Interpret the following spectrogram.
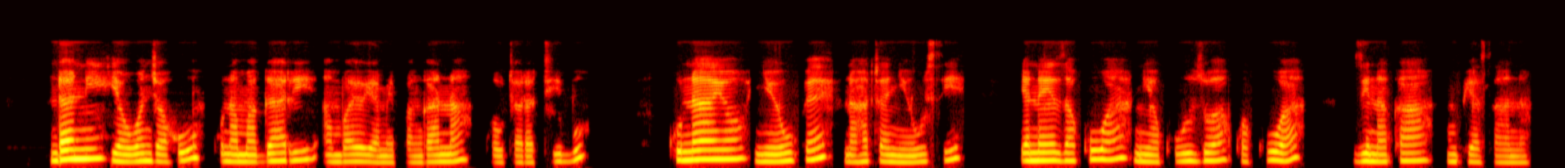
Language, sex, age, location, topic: Swahili, female, 36-49, Kisumu, finance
